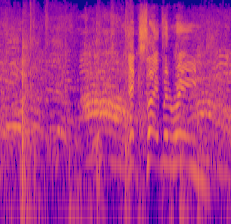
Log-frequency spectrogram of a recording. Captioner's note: crowd chatter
